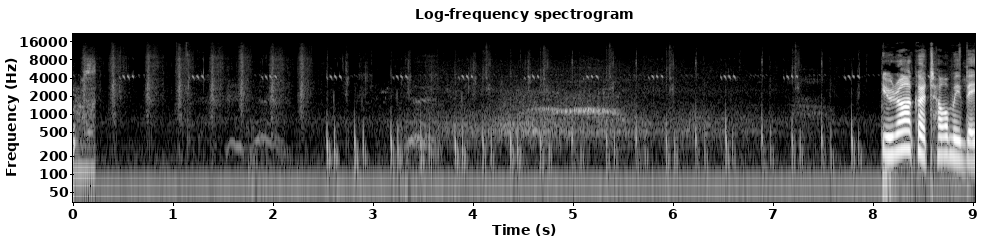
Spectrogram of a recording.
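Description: Footsteps tread steadily over grass and ground.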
